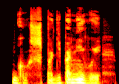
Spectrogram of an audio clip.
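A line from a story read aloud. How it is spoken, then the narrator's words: Whispered. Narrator (Russian): прошептал Олбоин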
